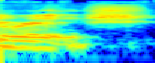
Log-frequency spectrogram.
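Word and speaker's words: Ra's: it to be fair some people say Raz and other people say re I believe his creator Denny O'Neal says re doesn't he yeah nobody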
